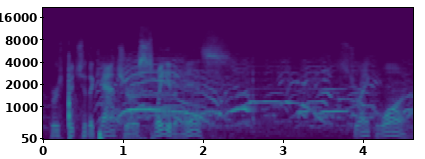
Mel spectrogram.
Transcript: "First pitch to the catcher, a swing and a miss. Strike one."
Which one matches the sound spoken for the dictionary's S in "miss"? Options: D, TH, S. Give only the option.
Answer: S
